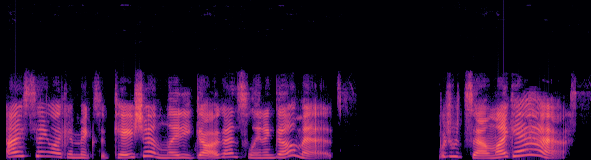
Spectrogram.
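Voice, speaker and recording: A woman's voice: high voice, lively intonation, moderate pace, gravelly, fairly bright tone, no echo. A young woman reading a story aloud with blunt, mocking, exasperated commentary, on a slightly dull home recording. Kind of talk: sarcastic reading with running commentary.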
